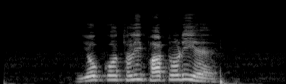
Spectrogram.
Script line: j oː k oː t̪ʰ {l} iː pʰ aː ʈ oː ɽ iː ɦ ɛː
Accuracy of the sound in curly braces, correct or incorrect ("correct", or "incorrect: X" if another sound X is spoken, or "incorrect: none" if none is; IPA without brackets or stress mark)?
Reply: correct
